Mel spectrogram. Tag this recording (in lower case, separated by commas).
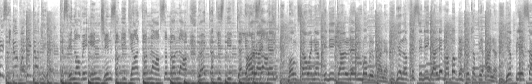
music, speech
